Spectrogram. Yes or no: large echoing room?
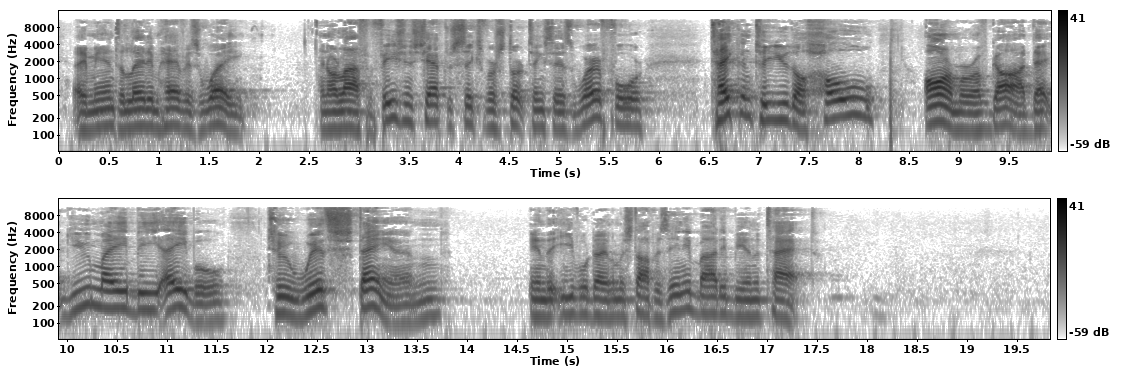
yes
